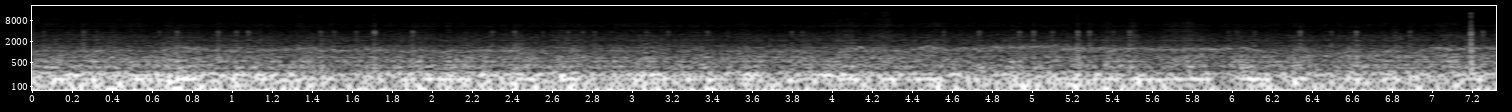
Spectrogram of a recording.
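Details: 1976 Land Rover Series 3 109 with a 2.25 petrol engine, driving before exhaust replacement. The exhaust is holed and blowing at the manifold, with a botched over-long bolt in a stripped stud, giving a loud, deep, rough roar and drone with a raw blowing edge.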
